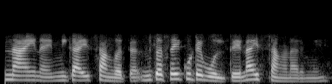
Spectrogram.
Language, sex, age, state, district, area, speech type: Marathi, female, 18-30, Maharashtra, Mumbai Suburban, urban, conversation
